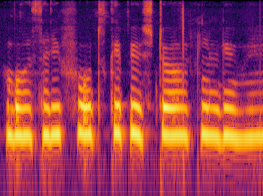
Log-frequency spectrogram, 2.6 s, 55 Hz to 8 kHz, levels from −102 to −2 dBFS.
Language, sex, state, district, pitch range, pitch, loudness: Hindi, female, Haryana, Rohtak, 255-270 Hz, 260 Hz, -15 LUFS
